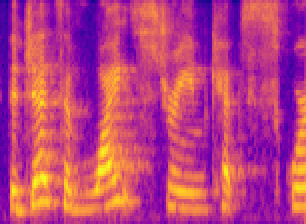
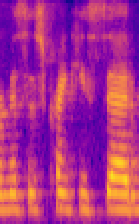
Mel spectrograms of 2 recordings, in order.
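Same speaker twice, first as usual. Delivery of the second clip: usual speaking voice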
